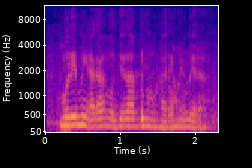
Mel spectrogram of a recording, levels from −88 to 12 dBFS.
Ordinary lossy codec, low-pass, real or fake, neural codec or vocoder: none; none; fake; codec, 24 kHz, 1.5 kbps, HILCodec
